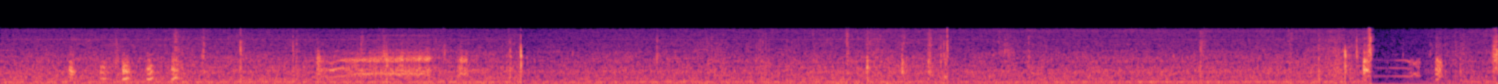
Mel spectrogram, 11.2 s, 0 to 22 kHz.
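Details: Five pet backyard hens, three Rhode Island Reds and two Easter Eggers nearly 20 weeks old, kept in a small city yard; soft scattered clucks and a short harmonic squawk early on amid steady background hum, then a brief knock near the end.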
